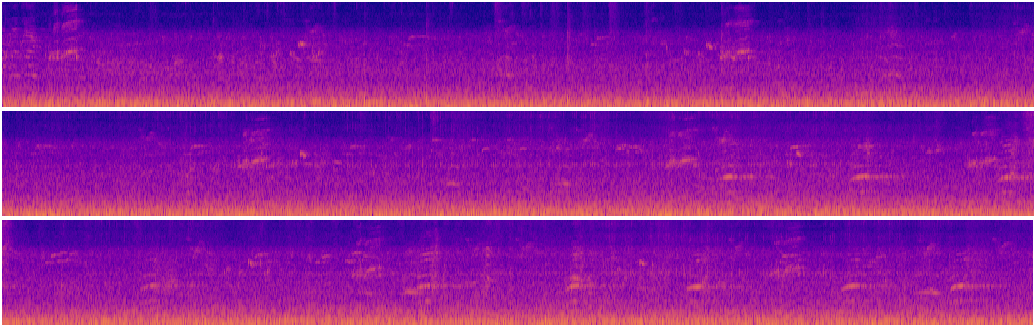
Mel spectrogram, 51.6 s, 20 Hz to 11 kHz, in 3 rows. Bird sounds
16.7s 51.5s

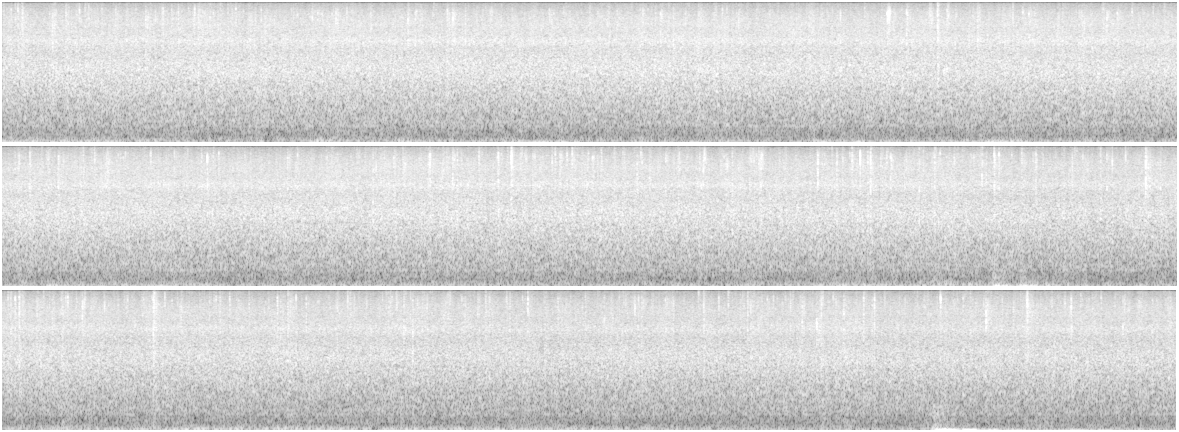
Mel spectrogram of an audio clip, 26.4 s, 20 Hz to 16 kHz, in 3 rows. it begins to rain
18.4s 26.4s

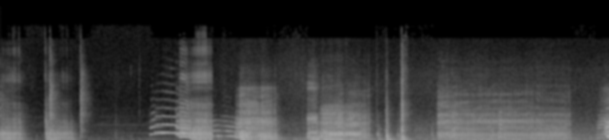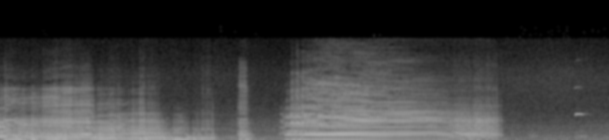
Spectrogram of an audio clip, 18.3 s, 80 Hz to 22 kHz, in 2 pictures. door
5.6s 6.2s

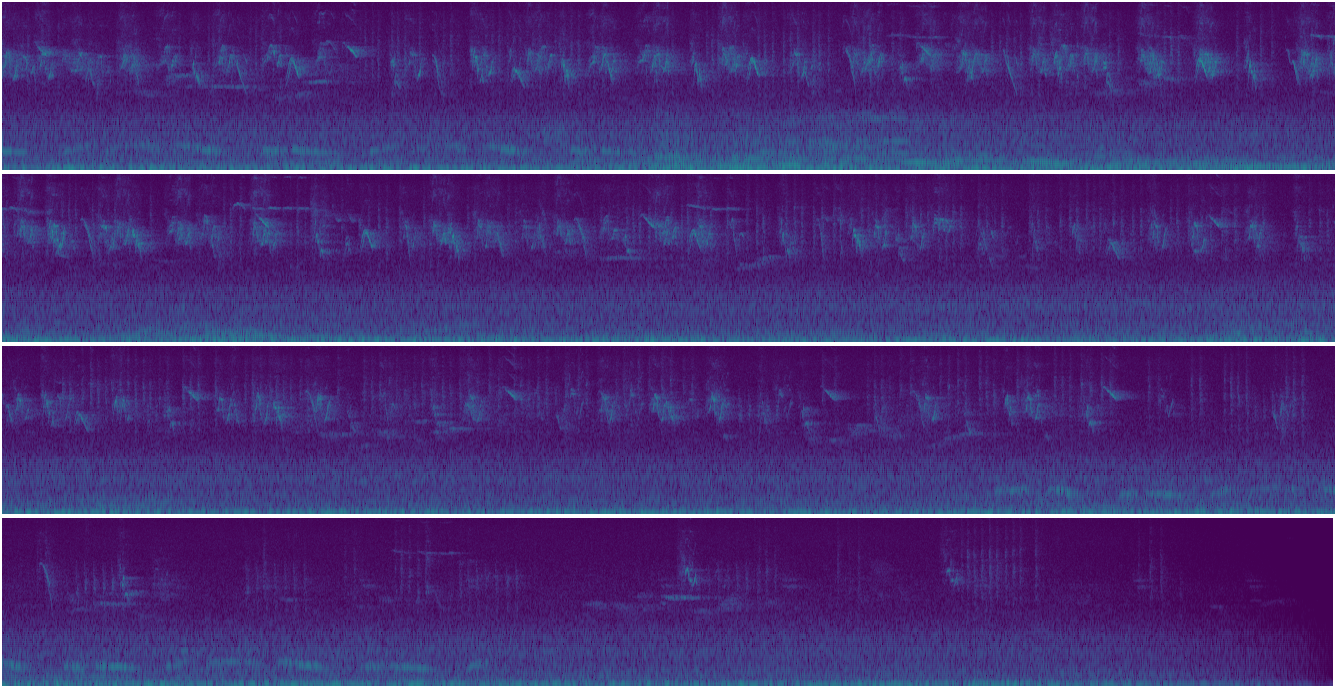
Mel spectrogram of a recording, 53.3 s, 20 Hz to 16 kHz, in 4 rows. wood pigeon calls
36.1s 45.2s

